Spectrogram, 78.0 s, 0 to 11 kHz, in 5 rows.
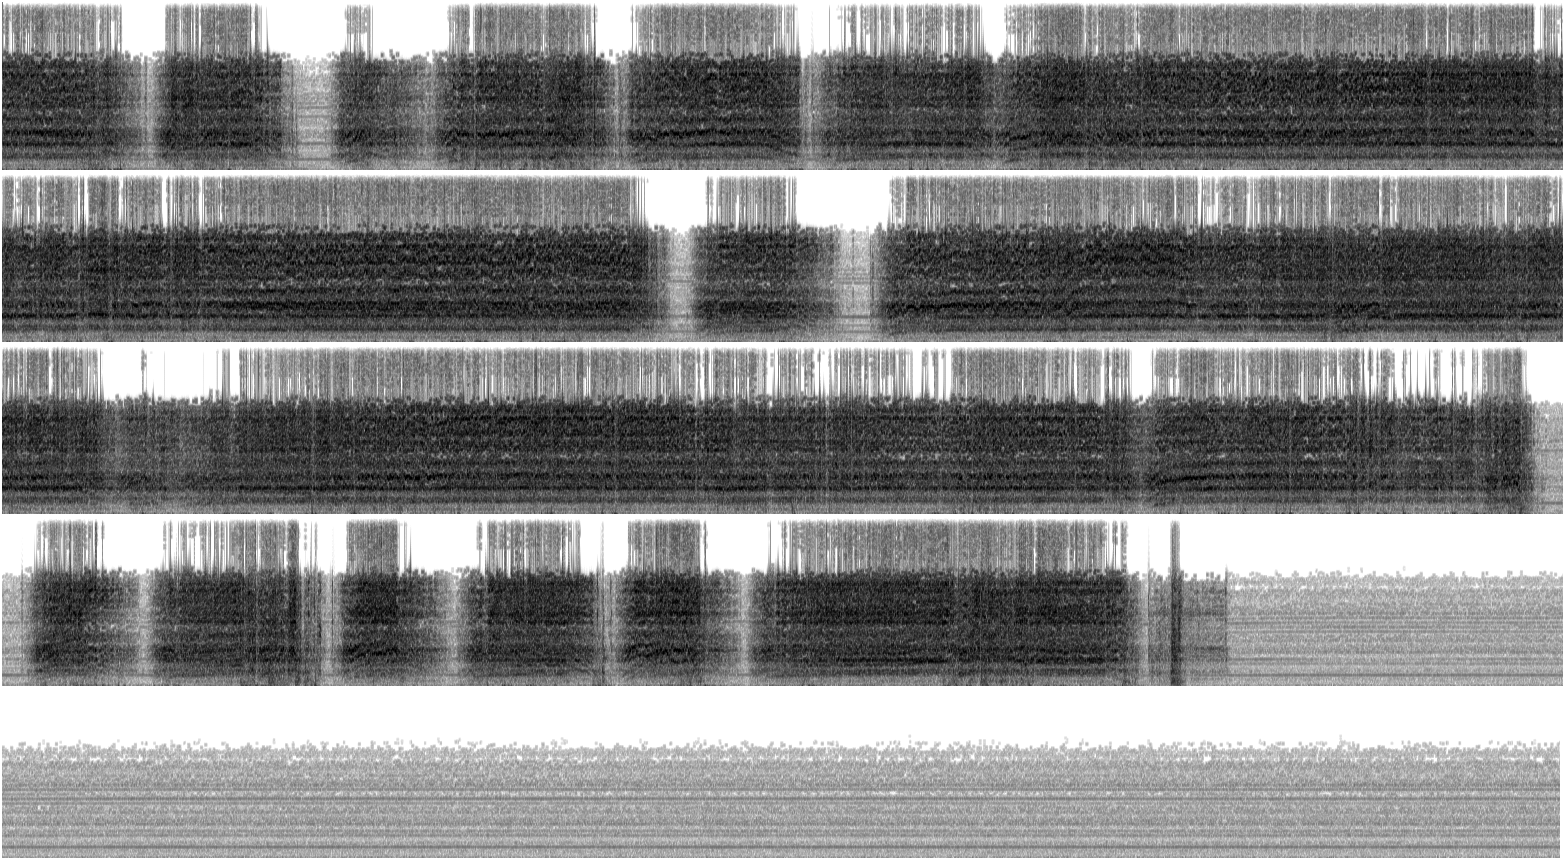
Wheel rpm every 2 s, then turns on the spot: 180, 100, 150, 150, 160, 220, 220, 230, 230, 210, 210, 110, 120, 220, 220, 220, 150, 220, 230, 230, 240, 180, 230, 120, 120, 100, 130, 140, 220, 50, 0, 0, 0, 0, 0, 0, 0, 0, 0.
50-54 58-60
